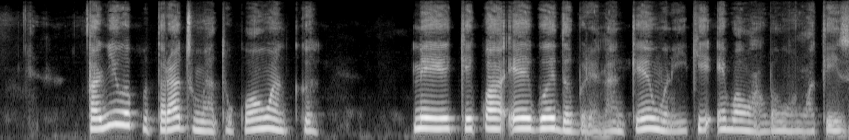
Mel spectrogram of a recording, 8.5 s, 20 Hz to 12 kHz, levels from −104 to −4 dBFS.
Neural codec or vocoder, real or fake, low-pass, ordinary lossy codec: codec, 24 kHz, 0.9 kbps, WavTokenizer, small release; fake; none; none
